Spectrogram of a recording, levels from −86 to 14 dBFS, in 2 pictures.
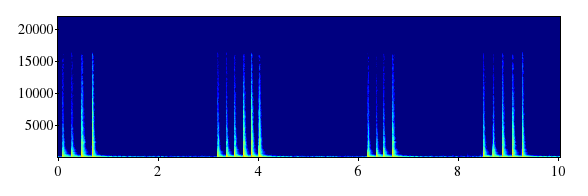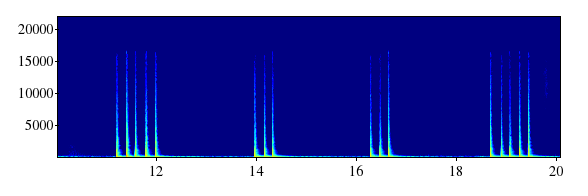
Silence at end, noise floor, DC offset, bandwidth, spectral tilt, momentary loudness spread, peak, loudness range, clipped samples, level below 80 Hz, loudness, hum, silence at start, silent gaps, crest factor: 0.05 s; -64 dBFS; under 0.1%; 15.5 kHz; -6.5 dB/octave; 11 LU; 0 dBFS; 5 LU; under 0.1%; -44 dBFS; -30 LUFS; none; 0.1 s; none; 32 dB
